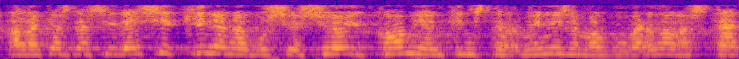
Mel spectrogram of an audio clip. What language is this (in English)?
Catalan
